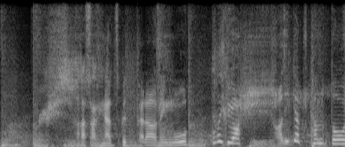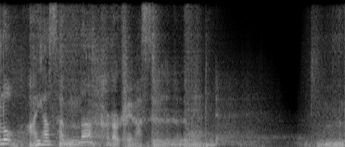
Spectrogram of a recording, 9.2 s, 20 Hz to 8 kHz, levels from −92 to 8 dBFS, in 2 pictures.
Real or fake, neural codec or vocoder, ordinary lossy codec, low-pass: fake; codec, 16 kHz, 1 kbps, X-Codec, HuBERT features, trained on LibriSpeech; none; none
